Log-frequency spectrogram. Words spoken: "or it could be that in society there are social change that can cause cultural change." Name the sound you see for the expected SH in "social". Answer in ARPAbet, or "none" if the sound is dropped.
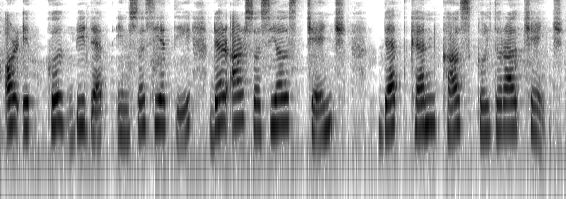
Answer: S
